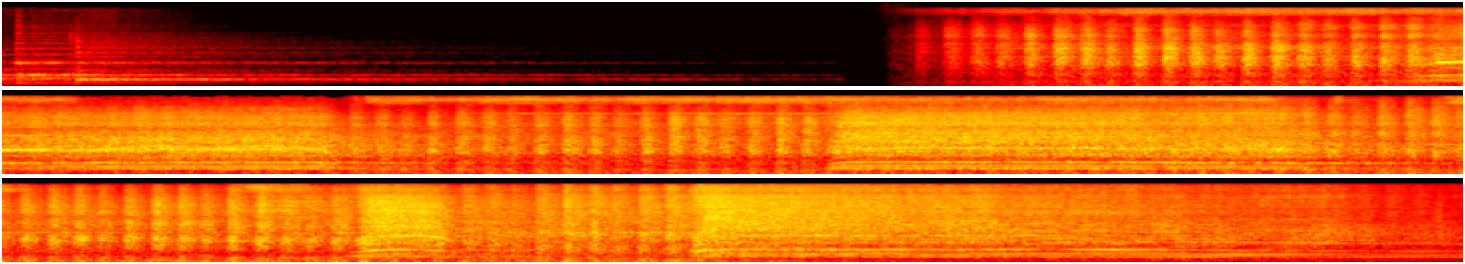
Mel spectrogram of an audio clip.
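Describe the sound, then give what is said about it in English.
A train rumbles and hisses loudly while its steam whistle sounds several long blasts, some stretched for seconds, over the constant clatter of the moving cars. “Trains are a big part of American culture because they're really fascinating in so many ways.”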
